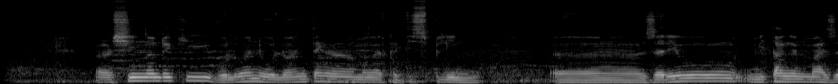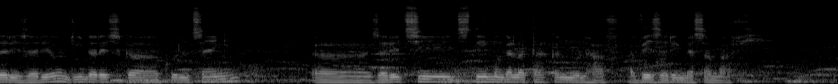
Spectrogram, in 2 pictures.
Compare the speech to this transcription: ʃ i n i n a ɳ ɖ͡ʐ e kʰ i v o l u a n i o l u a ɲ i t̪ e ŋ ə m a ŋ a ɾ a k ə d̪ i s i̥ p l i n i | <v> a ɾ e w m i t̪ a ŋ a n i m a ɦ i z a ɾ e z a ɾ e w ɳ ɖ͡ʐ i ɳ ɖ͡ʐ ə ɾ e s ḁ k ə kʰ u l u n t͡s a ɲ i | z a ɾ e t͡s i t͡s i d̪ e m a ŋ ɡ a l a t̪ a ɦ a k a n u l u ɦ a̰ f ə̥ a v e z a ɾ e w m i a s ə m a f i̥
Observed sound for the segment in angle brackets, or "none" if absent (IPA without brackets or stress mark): z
